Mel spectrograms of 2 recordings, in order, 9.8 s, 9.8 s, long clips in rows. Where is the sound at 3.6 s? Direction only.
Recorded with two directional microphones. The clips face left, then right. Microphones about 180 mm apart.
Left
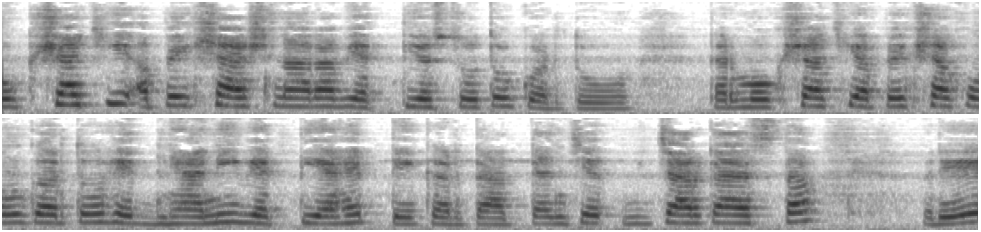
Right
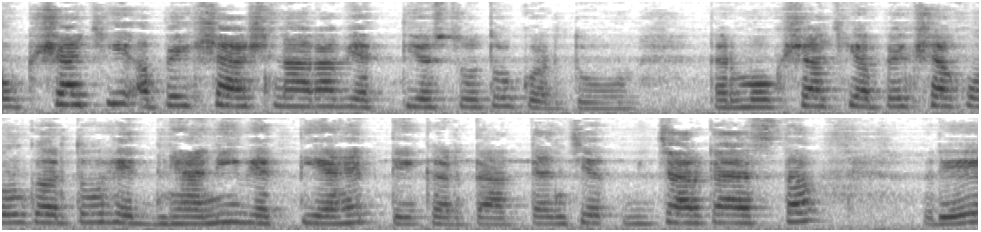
30° left (ahead or behind).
